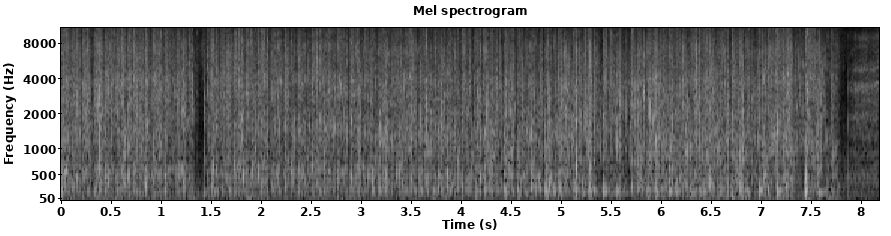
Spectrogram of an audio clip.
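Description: A pint plastic bottle of thick liquid plant nutrient being shaken hard, the liquid sloshing and knocking inside in a fast continuous rattle. There is a brief pause about a second and a half in, and the shaking stops just before the end.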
